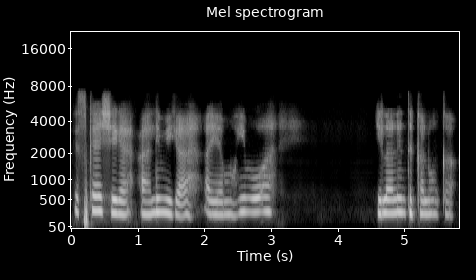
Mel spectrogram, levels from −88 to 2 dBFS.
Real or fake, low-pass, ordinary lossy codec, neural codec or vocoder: fake; 7.2 kHz; none; codec, 24 kHz, 0.9 kbps, DualCodec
